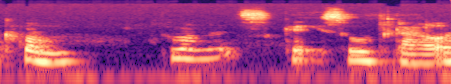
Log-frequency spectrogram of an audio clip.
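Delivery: gentle, hushed coaxing; soft coaxing. Retold or imitated. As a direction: softly lead them by the hand. Kindly old lady guiding the dying.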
